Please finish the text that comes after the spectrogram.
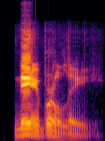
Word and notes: Neighbourly: American English

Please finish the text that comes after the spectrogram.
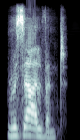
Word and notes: resolvent: Indian

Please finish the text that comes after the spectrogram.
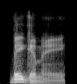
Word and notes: bigamy: British English

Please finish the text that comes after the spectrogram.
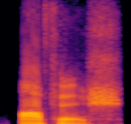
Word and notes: offish: American English

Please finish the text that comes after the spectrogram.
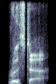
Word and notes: rooster: British English

